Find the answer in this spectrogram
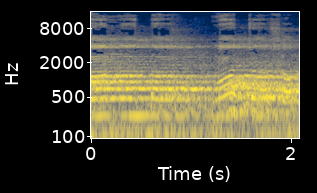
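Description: A man chanting a recitation in one long, drawn-out melodic voice, in the manner of Qur'anic recitation: held notes that glide upward about halfway through and are held again.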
